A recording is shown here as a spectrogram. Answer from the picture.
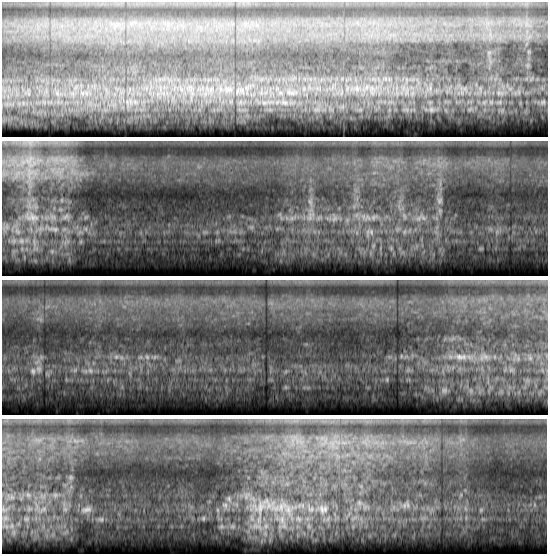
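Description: Handheld hair dryer blowing hot air with a high whine during a blowout, loud for the first nine seconds, then quieter and rising and falling in level.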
